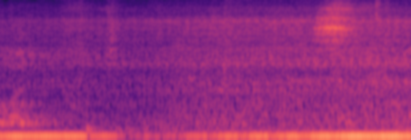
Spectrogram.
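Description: A steady, loud, low-pitched hum on one unchanging tone.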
